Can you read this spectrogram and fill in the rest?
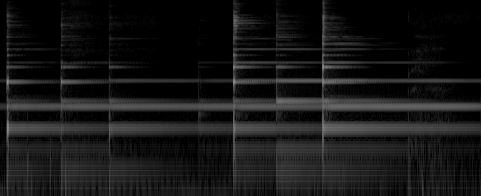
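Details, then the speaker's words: Pair of Purdey shotgun barrels after rib re-tinning and resoldering, tapped with the back of a saw: a clean, bell-like ring that sustains and fades evenly, showing ribs tight and touching; loose ribs would give a dull thud and rattle. "And what that noise tells you is that everything is tight and touching."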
